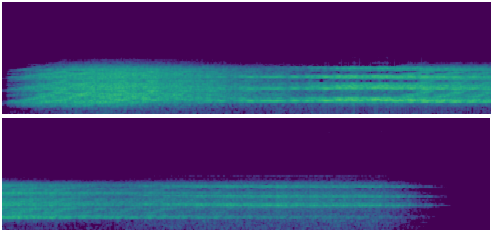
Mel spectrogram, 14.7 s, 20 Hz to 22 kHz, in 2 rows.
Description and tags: Rewind Spectrum Shift 010203
ethereal, Mammut, synthetic-atmospheres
